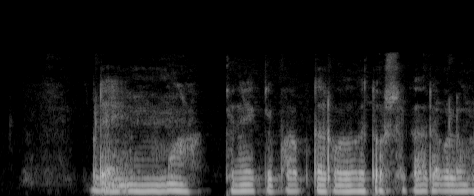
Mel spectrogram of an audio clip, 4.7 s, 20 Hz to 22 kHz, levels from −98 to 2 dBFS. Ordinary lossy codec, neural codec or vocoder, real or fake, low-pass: MP3, 64 kbps; vocoder, 44.1 kHz, 128 mel bands, Pupu-Vocoder; fake; 7.2 kHz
